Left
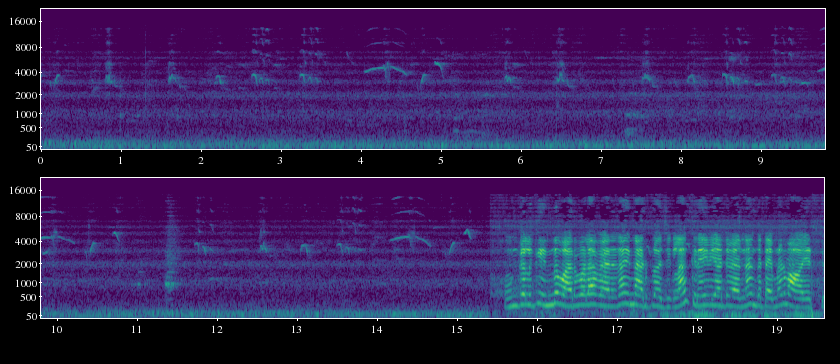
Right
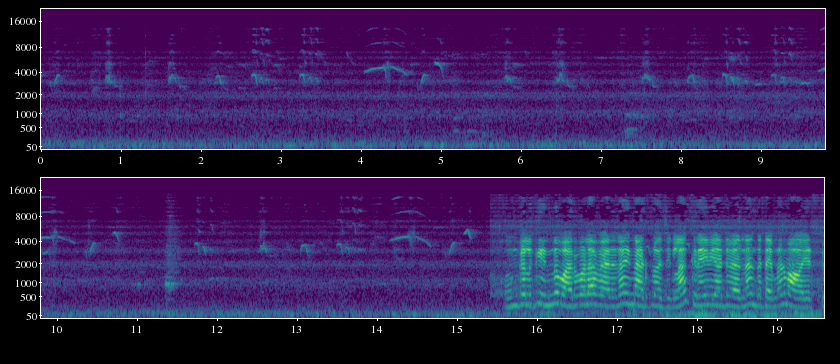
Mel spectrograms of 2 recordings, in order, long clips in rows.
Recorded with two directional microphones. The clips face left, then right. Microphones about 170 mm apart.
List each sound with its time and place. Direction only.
2.1 s bird: centre (ahead or behind)
4.3 s bird: centre (ahead or behind)
7.5 s bird: centre (ahead or behind)
14.2 s chirp: centre (ahead or behind)
15.6 s speech: 35° left (ahead or behind)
